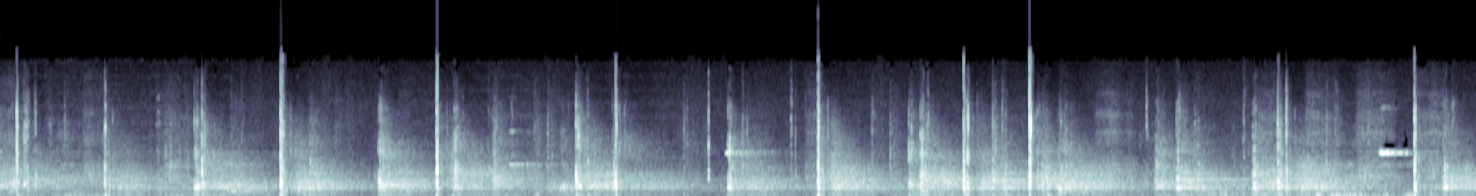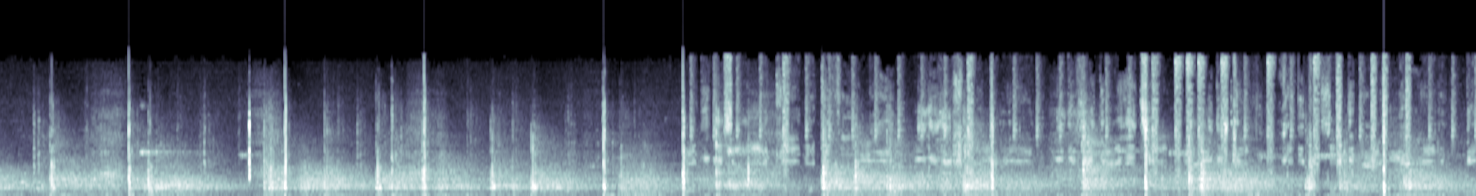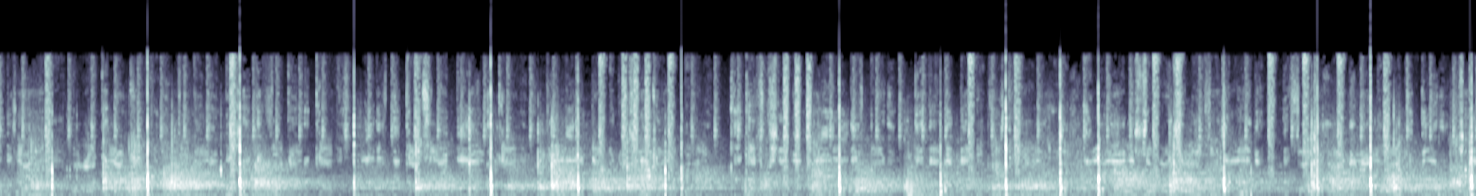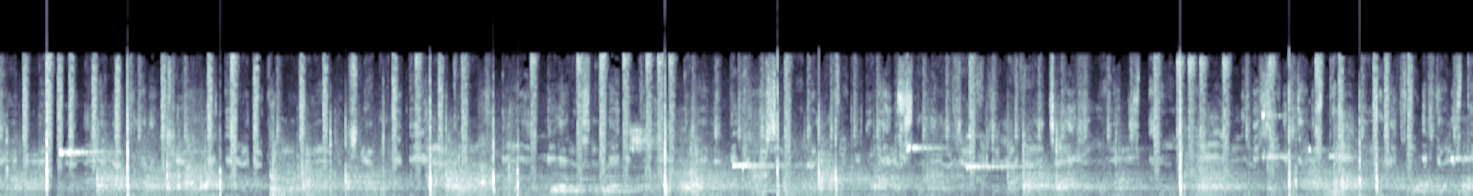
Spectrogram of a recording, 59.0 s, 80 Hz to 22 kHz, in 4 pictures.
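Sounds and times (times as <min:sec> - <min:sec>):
basketballs bouncing on gym floor: 0:00.0 - 0:59.0.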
